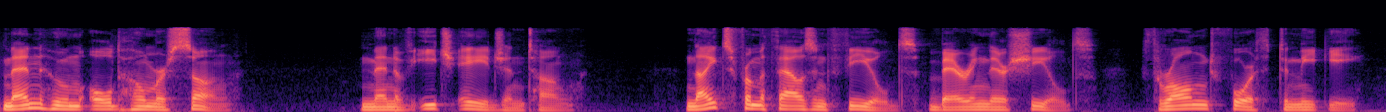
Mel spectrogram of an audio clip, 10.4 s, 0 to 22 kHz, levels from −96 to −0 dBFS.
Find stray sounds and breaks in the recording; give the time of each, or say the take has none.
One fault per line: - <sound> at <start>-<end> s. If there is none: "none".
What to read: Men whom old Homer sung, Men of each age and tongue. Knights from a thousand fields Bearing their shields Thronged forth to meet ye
none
